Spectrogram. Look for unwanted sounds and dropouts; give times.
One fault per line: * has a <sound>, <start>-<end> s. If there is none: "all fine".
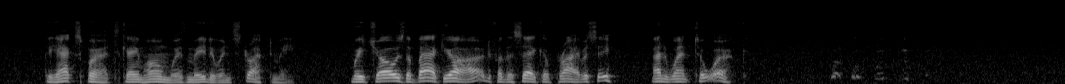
* has a laugh, 8.3-9.4 s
